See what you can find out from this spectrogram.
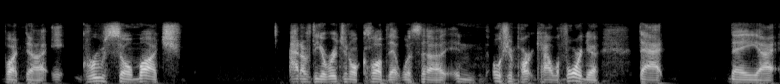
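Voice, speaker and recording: A man's voice: fairly low pitch, a bit bright, no room sound, lo-fi sound. A man playing a polite, eager young studio employee in a radio play, apologetic and hesitant as he explains things at length.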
